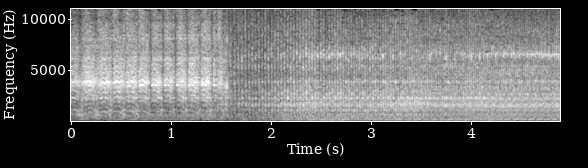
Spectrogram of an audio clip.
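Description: Car engine starting: about a second and a half of rapid starter cranking, then it catches and runs steadily.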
